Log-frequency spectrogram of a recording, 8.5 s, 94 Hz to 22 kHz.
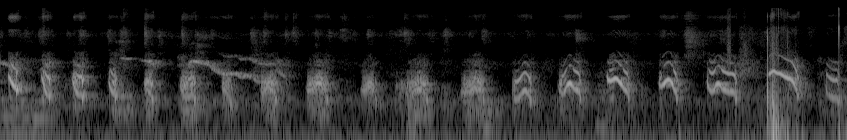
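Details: Moyen poodle puppy, black and white parti colour, born January 2019, making repeated high whines about twice a second, some with a wavering, bending pitch, and one longer drawn-out whine near the start, plus a sharp click near the end.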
